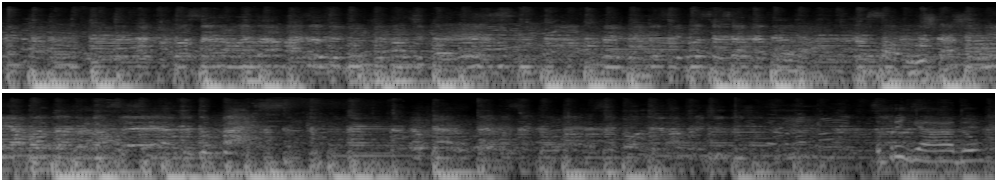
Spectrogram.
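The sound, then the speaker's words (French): Loud samba street party in Brazil with a steady, driving samba beat of pounding drums, layered with the dense roar and chatter of a large crowd, continuous throughout. “au rythme de la samba, avec tout le monde toute la nuit”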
